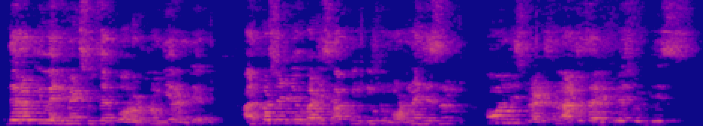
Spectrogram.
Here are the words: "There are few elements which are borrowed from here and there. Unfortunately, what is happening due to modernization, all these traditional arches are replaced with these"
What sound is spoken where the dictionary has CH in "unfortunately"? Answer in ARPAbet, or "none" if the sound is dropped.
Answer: S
